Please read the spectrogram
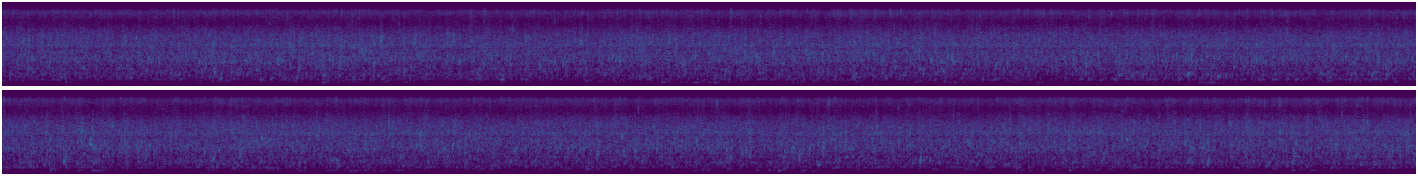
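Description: Near silence: a steady faint hiss.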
